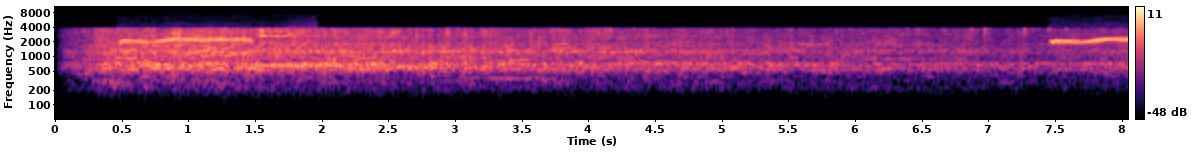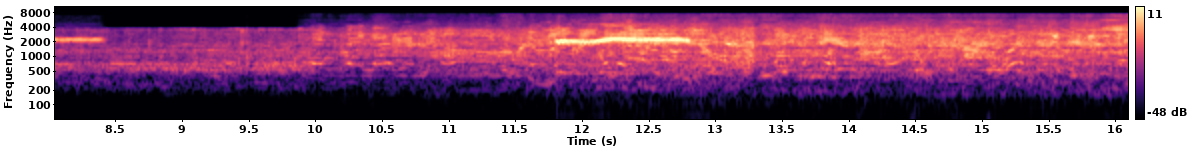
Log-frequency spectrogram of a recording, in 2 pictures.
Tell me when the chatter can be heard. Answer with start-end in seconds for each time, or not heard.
0.0-16.0.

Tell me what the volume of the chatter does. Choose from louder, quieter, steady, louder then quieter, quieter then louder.
quieter then louder.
